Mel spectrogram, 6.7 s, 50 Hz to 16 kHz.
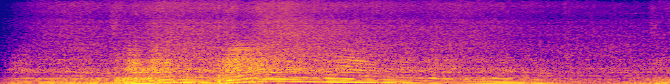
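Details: Toyota 86 just fitted with a repaired, secondhand Invidia cat-back exhaust, revved after install: a deep, clean note swells and falls with several throttle blips, with no rattles or leaks; a healthy, free-flowing exhaust.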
